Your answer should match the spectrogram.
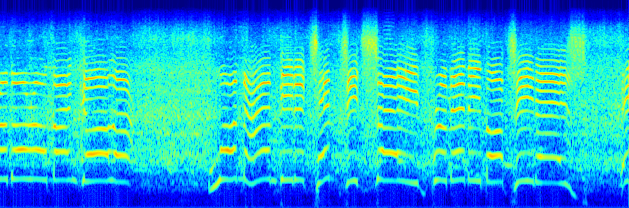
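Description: Football commentator's excited, high-pitched voice over the noise of a cheering stadium crowd just after a goal.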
